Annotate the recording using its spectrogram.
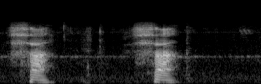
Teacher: সা অক্ষরটি হচ্ছে আমাদের জিহ্বার আগা সামনের দুই দাঁতের আগার সঙ্গে লাগবে, লেগে উচ্চারিত হবে সা, সা।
